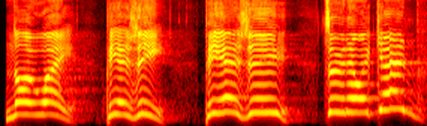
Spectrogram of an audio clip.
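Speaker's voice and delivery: high, loud celebration shout, slowing at the end; excited yell. Real, not acted. Streamer cheering his team's second goal, excited yell. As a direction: erupt with joy at the goal.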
